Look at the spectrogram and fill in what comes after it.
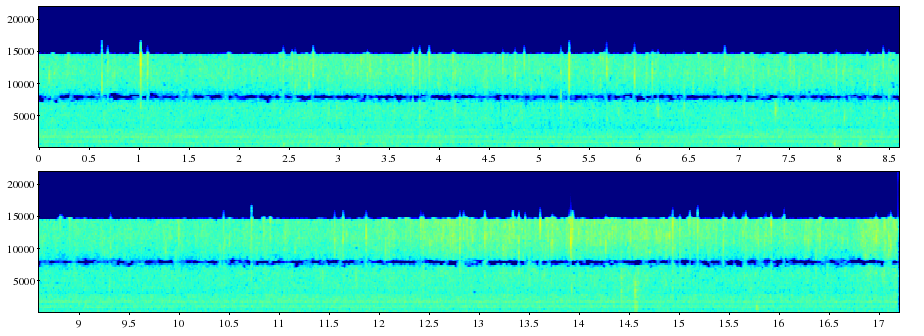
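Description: Broccoli florets, garlic and mushrooms sizzling steadily in a hot frying pan, with a few faint clicks about halfway and near the end as the food is moved.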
